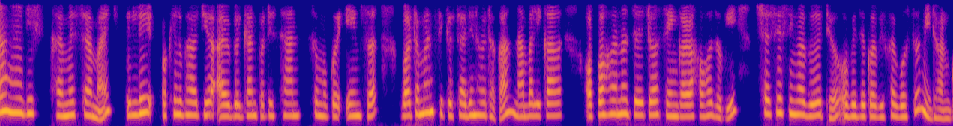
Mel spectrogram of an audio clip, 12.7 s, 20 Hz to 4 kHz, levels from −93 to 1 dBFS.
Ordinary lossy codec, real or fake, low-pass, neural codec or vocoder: none; fake; 3.6 kHz; codec, 24 kHz, 0.9 kbps, DualCodec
